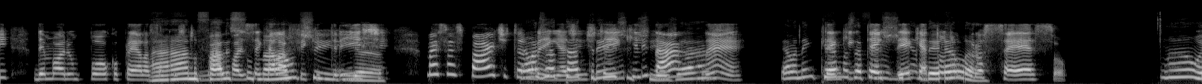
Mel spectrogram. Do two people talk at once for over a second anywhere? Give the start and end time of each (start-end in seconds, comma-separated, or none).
1.5-3.9, 5.2-7.1, 8.2-9.9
